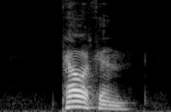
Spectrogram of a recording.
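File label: "pelican", English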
